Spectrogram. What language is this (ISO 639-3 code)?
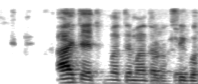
kan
